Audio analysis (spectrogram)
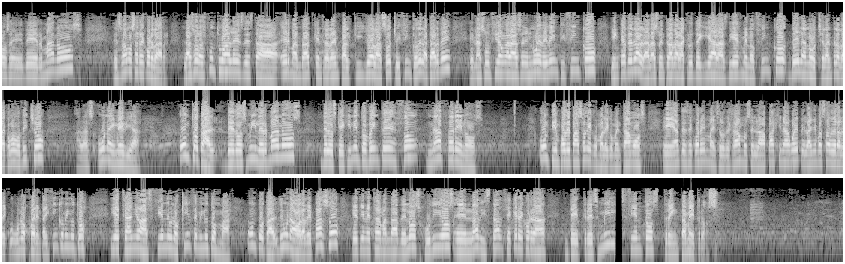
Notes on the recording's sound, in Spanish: Parte 1 de la emisión en directo de la salida de Los Judíos de San Mateo Jerez 2016.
